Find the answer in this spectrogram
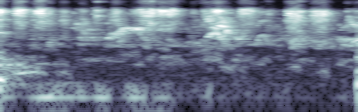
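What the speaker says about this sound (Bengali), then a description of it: "একজোড়া লুটিনো রেড আই কোকাটেল পাখি রয়েছে" A pair of lutino red-eye cockatiels chirps in a cage, giving bright, repeated tweets and calls in short bursts close by.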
